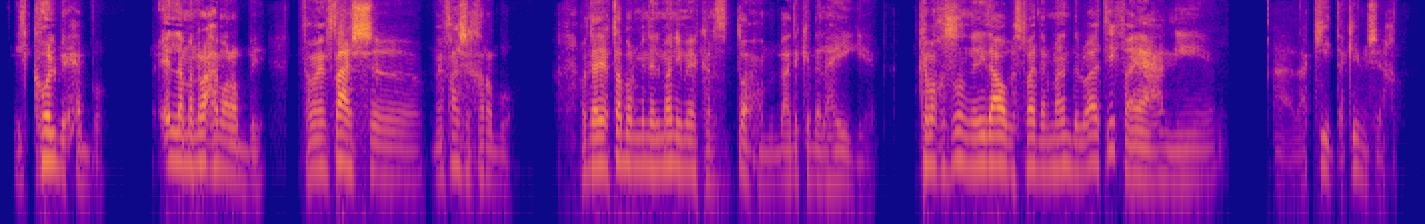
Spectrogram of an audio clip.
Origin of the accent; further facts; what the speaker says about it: Egypt; also born or lived in Jeddah; أنا شخصياً كمصري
